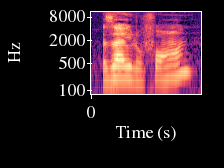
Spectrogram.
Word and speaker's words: xylophone: tree، tree، umbrella، umbrella، xylophone، xylophone، yacht، yacht، zebra، zebra. لو لاحظتوا هنا الاكس في اول الكلام، الاكس في اول الكلام هنا بتتنطق ذا، ودي حاجة نادرة، لكن هي دايما بتتنطق اكس، اكس.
